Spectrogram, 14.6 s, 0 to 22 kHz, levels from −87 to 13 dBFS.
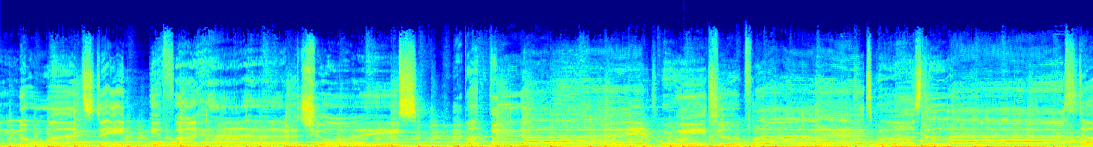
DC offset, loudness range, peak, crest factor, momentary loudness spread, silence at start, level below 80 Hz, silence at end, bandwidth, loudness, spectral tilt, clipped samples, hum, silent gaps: under 0.1%; 1 LU; 0 dBFS; 12 dB; 3 LU; 0 s; -22 dBFS; 0 s; 18 kHz; -14 LUFS; -4 dB/octave; under 0.1%; none; none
